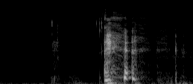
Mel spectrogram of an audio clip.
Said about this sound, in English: And I'm sorry, I was mid-sip. You were mid-sip. I saw you pick it up and think, that's pretty brave.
